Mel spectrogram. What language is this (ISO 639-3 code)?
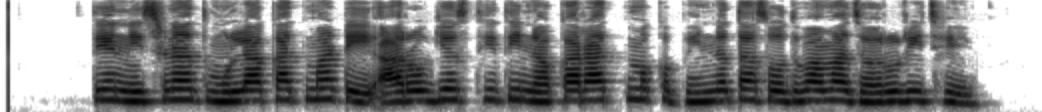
guj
